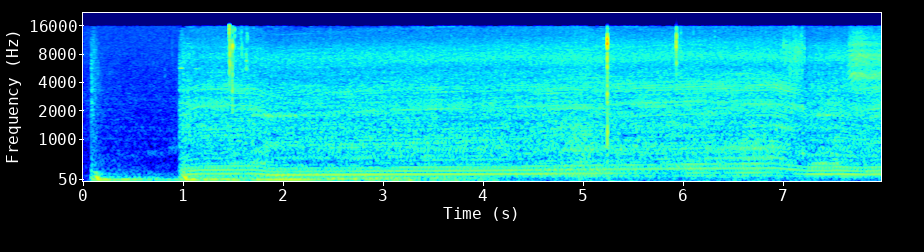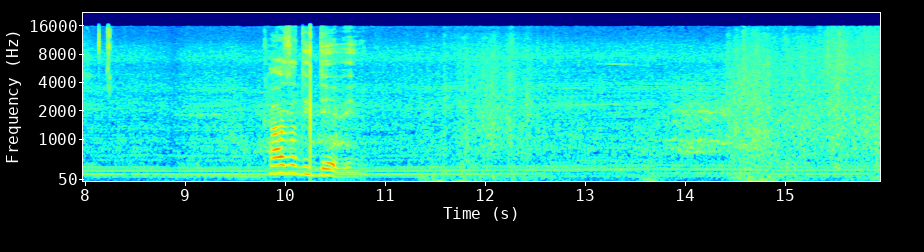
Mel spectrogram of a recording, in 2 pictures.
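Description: A truck engine hums steadily as it drives along a road.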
